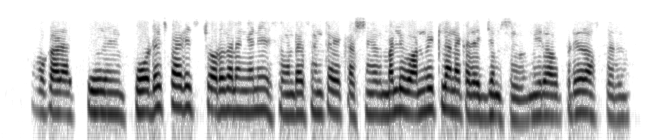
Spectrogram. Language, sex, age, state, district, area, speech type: Telugu, male, 45-60, Andhra Pradesh, Vizianagaram, rural, conversation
